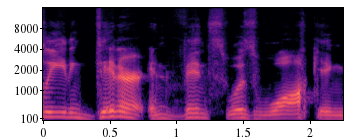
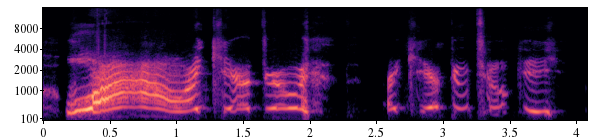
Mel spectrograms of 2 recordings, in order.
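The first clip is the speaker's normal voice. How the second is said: very high, strangled, squeezed squeal with "wow" stretched out; 6 dB louder than usual. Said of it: "It's like Tukey's being strangled".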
